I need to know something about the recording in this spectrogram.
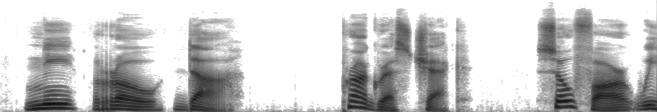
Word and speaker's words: Nirodha: Pronounced Nirodha.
